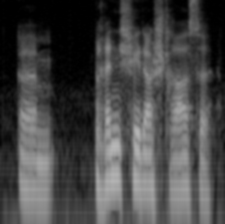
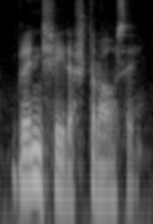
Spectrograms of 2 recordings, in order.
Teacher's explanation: For instance, you may be living in the south of Germany, in Bavaria, or you may be in Austria, where the R sound is typically not from the back of the throat. It's more of a rolled sound.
